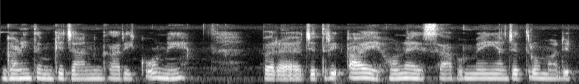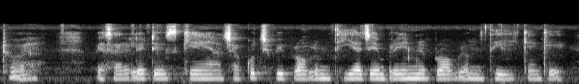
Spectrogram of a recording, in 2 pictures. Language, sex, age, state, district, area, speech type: Sindhi, female, 30-45, Rajasthan, Ajmer, urban, spontaneous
